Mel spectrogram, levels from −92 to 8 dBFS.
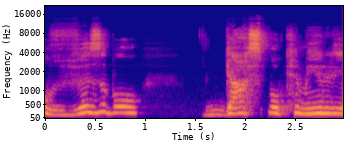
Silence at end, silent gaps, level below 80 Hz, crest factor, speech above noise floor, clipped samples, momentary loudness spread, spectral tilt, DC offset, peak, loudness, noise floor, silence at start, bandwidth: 0 s; none; -64 dBFS; 18 dB; 44 dB; under 0.1%; 17 LU; -4.5 dB/octave; under 0.1%; -2 dBFS; -18 LUFS; -62 dBFS; 0 s; 12 kHz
